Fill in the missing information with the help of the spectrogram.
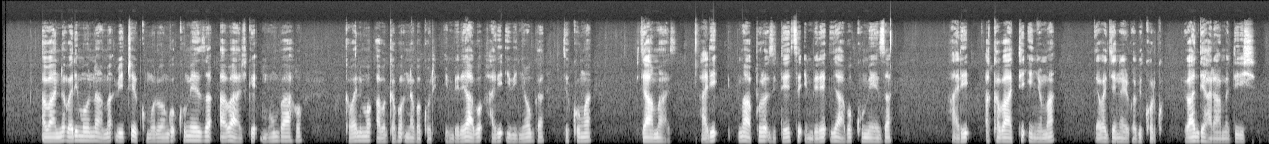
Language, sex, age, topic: Kinyarwanda, male, 18-24, government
